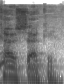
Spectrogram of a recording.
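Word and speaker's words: Coxsackie: And then C O X S A C K I E. Kosaki.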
